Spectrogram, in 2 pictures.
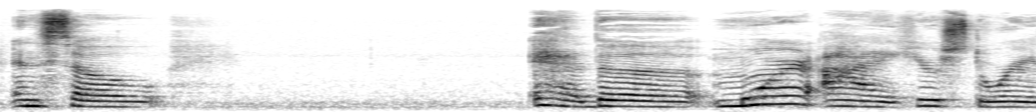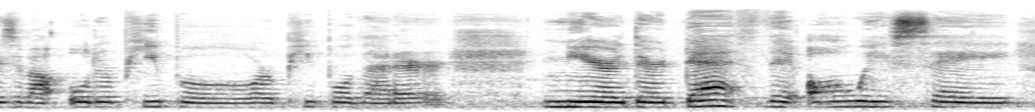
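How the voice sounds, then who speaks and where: Woman doing a motivational vlog, chatty and encouraging, mid-pitched voice. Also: fairly even intonation, slow pace, slight background noise. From United States. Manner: earnest, conversational, encouraging. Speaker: vlogger. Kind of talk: motivational talk to camera.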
